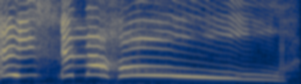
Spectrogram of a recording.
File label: "drop", Cowgirl; speech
